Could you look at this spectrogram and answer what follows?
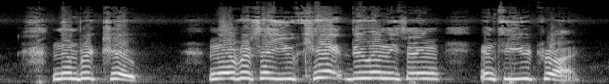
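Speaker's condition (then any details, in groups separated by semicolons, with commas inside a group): Cerebral palsy; wheelchair user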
